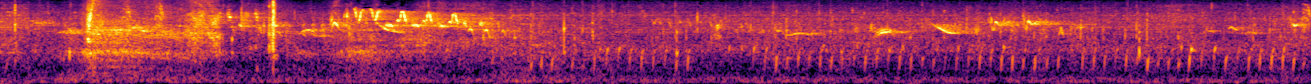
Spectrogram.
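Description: Birds chirping and calling from the trees, short high chirps scattered throughout, with two sharp clicks about half a second and a second and a half in and a fast run of faint ticks through the middle.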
